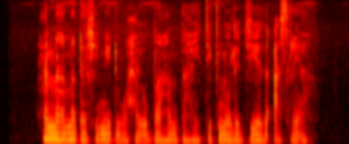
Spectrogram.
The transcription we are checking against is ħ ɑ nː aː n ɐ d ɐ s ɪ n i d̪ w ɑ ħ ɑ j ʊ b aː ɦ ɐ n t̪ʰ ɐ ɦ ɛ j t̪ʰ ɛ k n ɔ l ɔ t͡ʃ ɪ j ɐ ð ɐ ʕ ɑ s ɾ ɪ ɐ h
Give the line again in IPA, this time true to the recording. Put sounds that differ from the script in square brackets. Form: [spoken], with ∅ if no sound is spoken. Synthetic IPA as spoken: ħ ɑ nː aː n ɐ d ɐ [ʃ] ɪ n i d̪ w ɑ ħ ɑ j ʊ b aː ɦ ɐ n t̪ʰ ɐ ɦ ɛ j t̪ʰ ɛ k n ɔ l ɔ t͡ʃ ɪ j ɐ ð ɐ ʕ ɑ s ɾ ɪ ɐ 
